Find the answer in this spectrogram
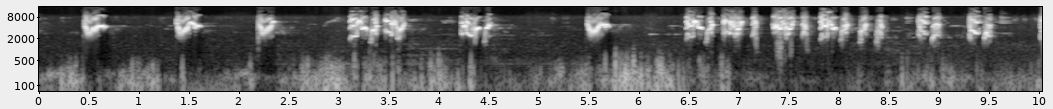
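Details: A long-tailed shrike master recording for caged birds opens with single high chirps spaced about a second apart, then speeds into a rapid string of sharp notes, with low rumbling noise throughout.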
